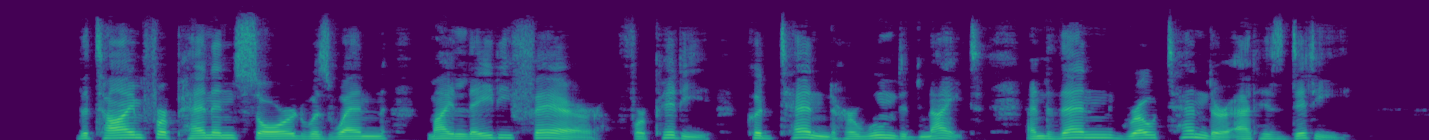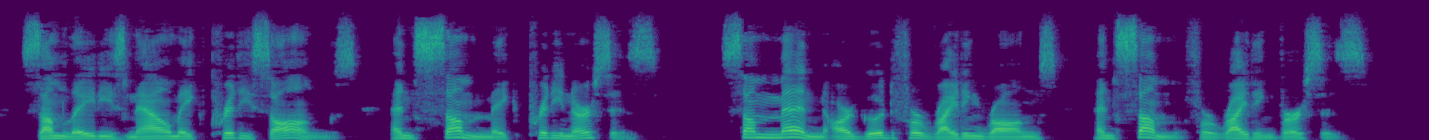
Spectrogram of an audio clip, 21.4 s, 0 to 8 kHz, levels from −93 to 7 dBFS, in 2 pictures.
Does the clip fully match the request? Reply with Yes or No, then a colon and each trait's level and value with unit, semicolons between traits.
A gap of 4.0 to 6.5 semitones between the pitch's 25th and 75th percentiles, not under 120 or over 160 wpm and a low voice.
Yes: average, 4.6 semitones; average, 140 wpm; low, 120 Hz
